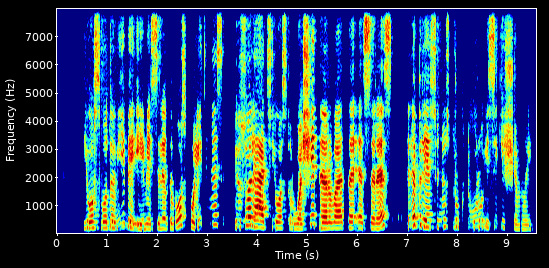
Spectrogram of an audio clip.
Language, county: Lithuanian, Vilnius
